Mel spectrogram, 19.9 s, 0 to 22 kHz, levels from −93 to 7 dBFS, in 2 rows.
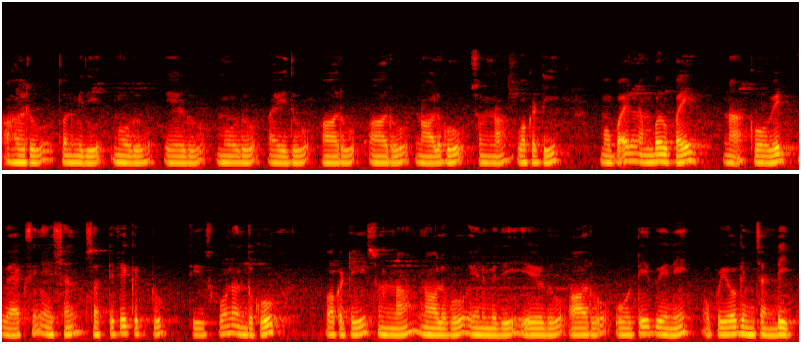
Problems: low volume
